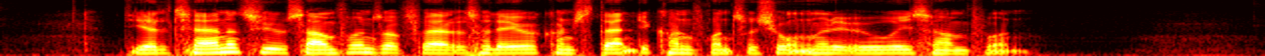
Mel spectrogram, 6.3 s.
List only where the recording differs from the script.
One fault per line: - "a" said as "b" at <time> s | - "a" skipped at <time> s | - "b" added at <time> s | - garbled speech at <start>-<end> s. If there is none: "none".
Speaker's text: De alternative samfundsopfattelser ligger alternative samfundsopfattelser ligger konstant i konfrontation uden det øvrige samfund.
- "alternative samfundsopfattelser ligger" skipped at 2.7 s
- "uden" said as "med" at 4.0 s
